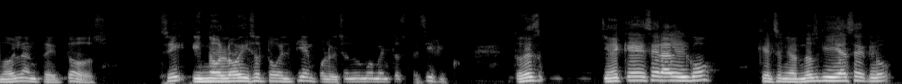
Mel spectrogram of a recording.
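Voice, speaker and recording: A man with a Colombian Spanish accent teaching a church parenting class in a calm, explanatory way, often checking in with his listeners. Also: on the high side, no room sound. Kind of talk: Bible teaching in a small group discussion.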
